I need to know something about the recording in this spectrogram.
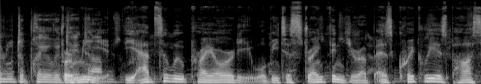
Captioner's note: through translator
